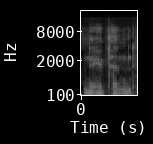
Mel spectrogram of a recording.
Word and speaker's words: Nathan: Nathan, maybe? Looks like it's pronounced Nathan.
